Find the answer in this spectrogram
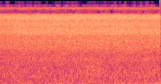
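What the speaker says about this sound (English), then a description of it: "I would recommend visiting this waterfall because it's pretty amazing" Roaring waterfall at Baños de Agua Santa in Ecuador, a loud, steady, broadband rush of falling water heard up close and unbroken throughout, with no voices.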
